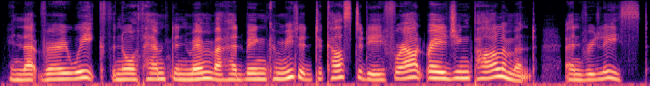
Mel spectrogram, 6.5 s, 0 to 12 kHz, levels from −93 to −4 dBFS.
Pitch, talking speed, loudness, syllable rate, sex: 200 Hz, 155 wpm, -16 LUFS, 5.1 syllables/s, female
